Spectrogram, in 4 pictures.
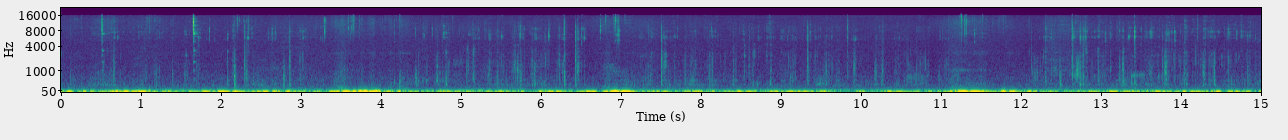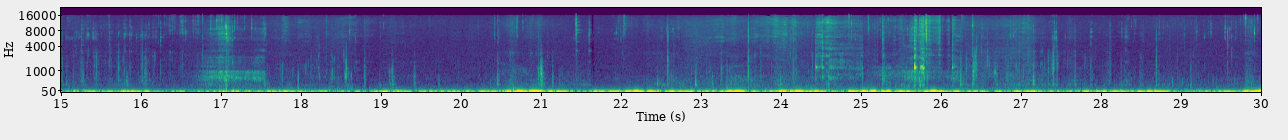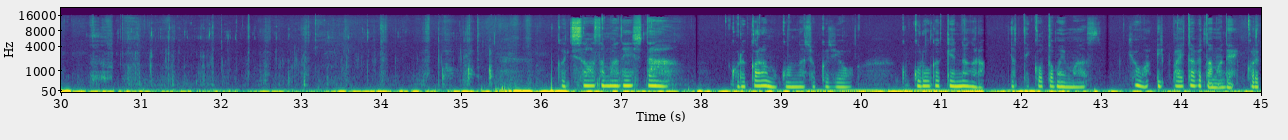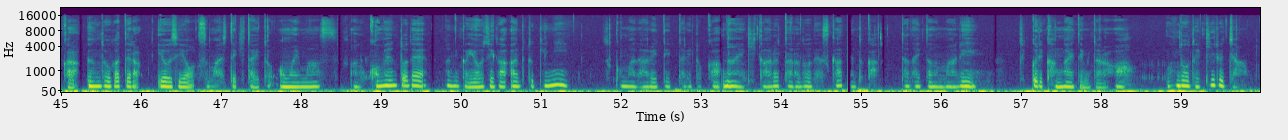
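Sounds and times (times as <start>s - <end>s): person chewing: 0.0s - 36.2s.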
